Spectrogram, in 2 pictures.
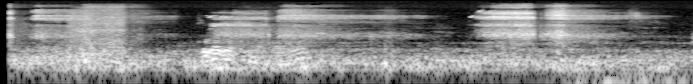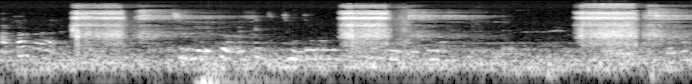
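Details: Sleeping mini pug snoring: breathy, hissing snorts come in a steady rhythm about every two and a half seconds, with a soft, low rumbling breath between them in a quiet room.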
